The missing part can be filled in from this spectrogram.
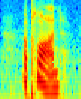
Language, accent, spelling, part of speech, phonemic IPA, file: English, General American, applaud, noun / verb, /əˈplɔd/, En-us-applaud.ogg
- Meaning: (noun) 1. Applause; applauding 2. Plaudit; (verb) 1. To express approval (of something) by clapping the hands 2. To praise, or express approval for something or someone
